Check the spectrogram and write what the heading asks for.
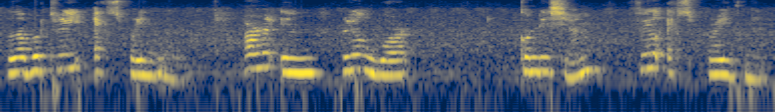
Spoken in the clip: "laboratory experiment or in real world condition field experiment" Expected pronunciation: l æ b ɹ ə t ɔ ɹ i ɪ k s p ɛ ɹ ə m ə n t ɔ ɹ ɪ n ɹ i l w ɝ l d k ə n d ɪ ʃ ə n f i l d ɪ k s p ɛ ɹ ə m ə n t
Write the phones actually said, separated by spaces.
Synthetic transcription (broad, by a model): l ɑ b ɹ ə t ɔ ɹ i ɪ k s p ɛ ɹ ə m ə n t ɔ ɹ ɪ n ɹ i l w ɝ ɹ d k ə n d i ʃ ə n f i l ɪ k s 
